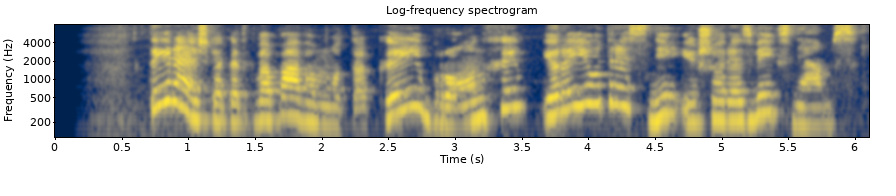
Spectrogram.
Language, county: Lithuanian, Vilnius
